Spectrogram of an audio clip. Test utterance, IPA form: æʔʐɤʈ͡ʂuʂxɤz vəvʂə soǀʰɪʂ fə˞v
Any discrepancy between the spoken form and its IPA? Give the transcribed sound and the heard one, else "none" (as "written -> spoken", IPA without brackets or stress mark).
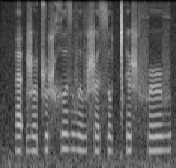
none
